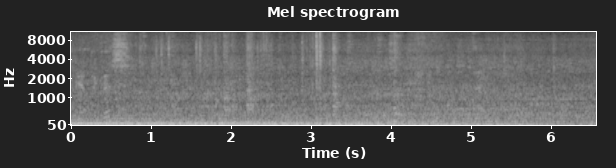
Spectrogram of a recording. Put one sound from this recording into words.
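An older man talks calmly close to the microphone.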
